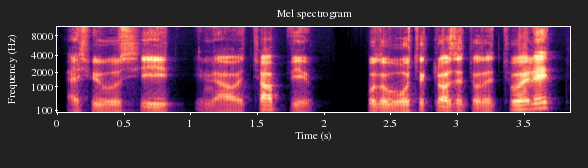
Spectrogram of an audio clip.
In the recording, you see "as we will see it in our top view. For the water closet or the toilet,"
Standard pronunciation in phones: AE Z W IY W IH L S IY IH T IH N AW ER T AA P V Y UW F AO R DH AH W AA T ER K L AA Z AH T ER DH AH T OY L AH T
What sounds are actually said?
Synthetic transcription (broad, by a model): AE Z W IY W IH L S IY IH T IH N AW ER T AA P V Y UW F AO L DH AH W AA T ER K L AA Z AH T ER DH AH T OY L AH T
